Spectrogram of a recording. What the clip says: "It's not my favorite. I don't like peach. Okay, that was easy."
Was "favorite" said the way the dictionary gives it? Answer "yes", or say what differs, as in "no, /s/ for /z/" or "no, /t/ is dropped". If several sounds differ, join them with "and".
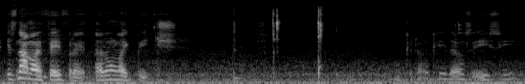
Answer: yes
